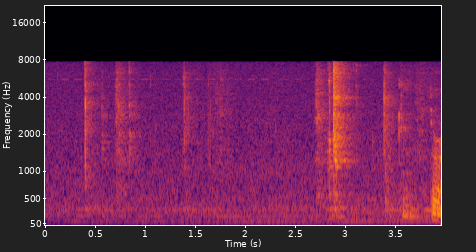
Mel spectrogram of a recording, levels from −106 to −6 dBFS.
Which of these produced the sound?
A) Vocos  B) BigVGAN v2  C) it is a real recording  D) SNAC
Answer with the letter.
C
